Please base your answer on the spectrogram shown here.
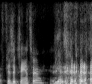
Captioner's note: laughs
